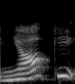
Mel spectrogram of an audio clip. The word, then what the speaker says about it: gnocchi: to a restaurant and now you have to pronounce it well when you eat some pasta okay gnocchi it's a kind of pasta now you know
